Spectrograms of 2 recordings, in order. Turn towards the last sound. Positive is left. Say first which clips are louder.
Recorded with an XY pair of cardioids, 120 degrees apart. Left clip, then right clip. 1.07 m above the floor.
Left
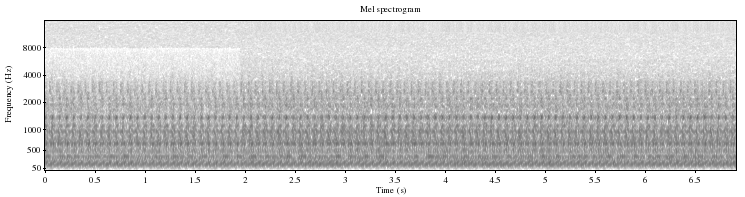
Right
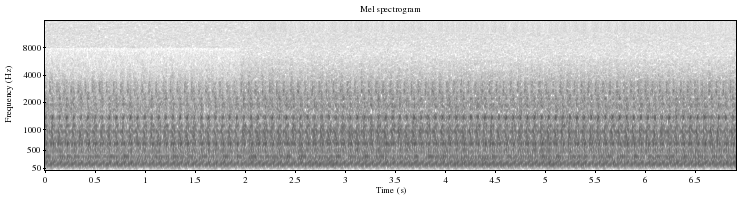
# right 6 dB
turn(degrees=-35)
